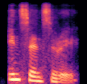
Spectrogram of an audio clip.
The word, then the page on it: incensory: Indian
